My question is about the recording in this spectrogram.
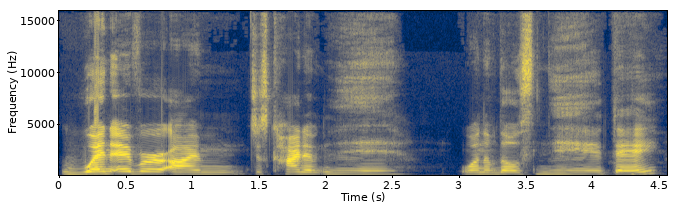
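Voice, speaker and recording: A woman co-hosting a relaxed board game chat, giggly and speaking in short halting phrases. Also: medium pitch, smooth. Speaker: board game channel co-host. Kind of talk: casual chat.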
